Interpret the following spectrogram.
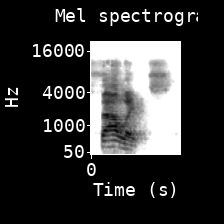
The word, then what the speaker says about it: phthalates: is something called phthalates the ph is silent so it's phthalates or also known as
